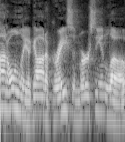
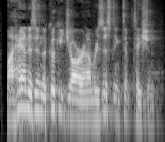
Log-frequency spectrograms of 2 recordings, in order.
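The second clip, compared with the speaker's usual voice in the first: ordinary talk, nothing marked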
